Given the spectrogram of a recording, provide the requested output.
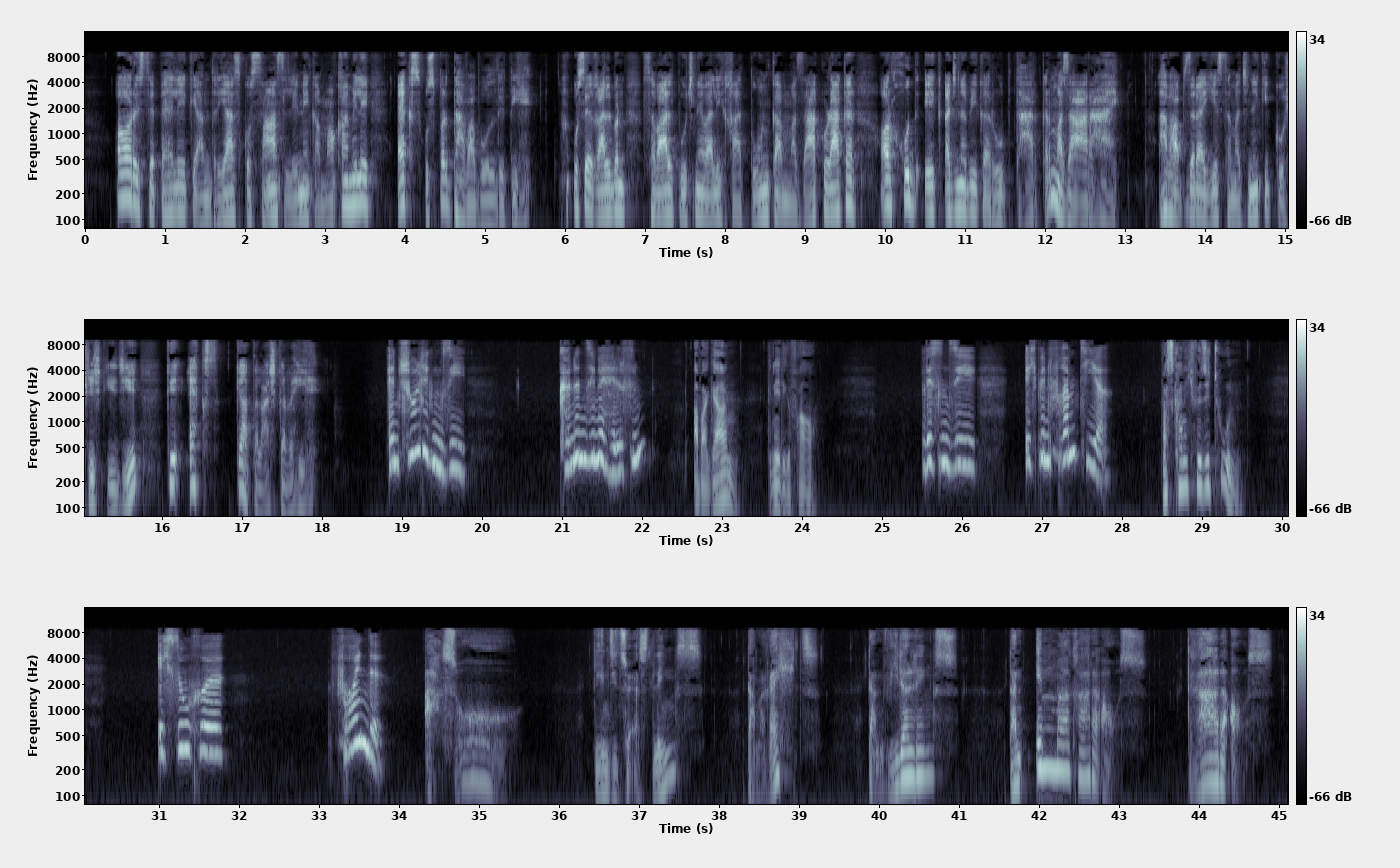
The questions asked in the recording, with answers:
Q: اب آپ ذرا یہ سمجھنے کی کوشش کیجیے کہ x کیا تلاش کر رہی ہے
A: کہتی ہے کہ وہ دوست تلاش کر رہی ہے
